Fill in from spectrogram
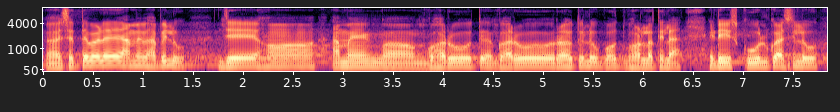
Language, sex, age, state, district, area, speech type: Odia, male, 18-30, Odisha, Dhenkanal, rural, spontaneous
